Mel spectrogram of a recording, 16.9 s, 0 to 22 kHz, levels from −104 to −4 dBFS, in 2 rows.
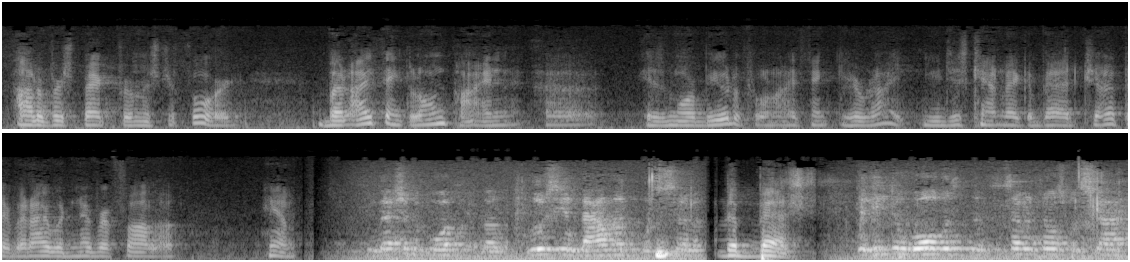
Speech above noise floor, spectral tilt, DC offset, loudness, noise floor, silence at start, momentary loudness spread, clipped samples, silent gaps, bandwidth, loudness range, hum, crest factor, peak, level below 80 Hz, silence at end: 32 dB; -6.5 dB/octave; under 0.1%; -24 LUFS; -57 dBFS; 0.1 s; 23 LU; under 0.1%; none; 9.2 kHz; 19 LU; none; 24 dB; -2 dBFS; -40 dBFS; 0 s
